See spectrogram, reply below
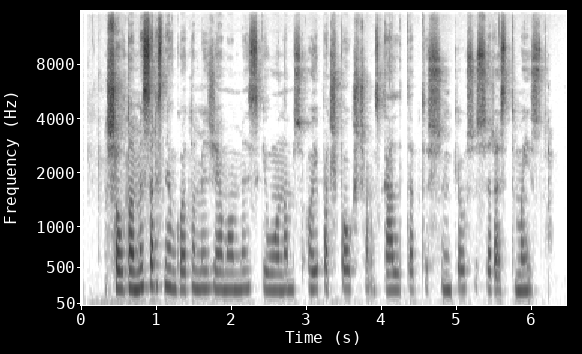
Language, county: Lithuanian, Kaunas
